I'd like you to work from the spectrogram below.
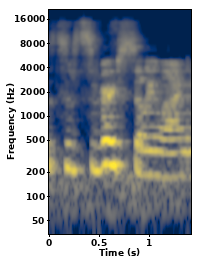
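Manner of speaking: ordinary talk, nothing marked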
